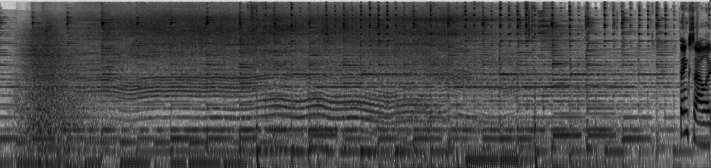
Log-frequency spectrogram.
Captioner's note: chainsaw buzzing; lively music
